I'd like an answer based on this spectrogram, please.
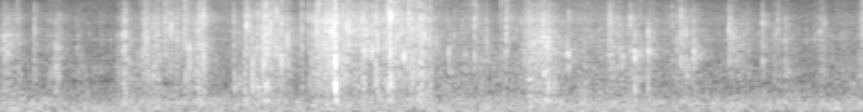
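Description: Clear plastic wrapping crinkling in faint, irregular crackles as a rolled diamond-painting canvas is handled.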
